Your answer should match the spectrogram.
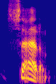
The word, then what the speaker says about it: satem: And in Sanskrit, the word was satum, spelled S-A-T-E-M.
